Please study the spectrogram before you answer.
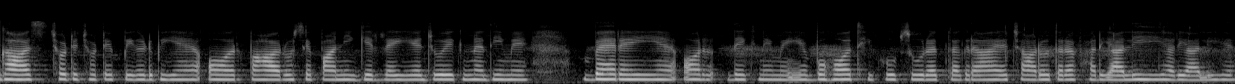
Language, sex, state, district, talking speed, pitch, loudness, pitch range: Hindi, female, Uttar Pradesh, Etah, 175 wpm, 225 Hz, -24 LUFS, 220-225 Hz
